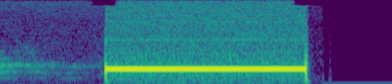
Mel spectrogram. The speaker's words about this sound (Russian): Ваш вызов переводится.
